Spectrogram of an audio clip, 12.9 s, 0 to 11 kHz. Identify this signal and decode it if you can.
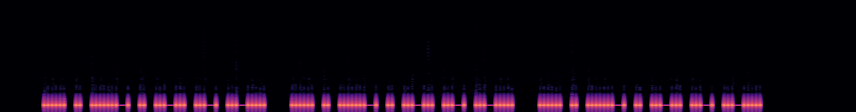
Morse code, heard as a keyed tone, about 20 wpm, 700 Hz. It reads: SEVERAL SEVERAL SEVERAL
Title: Top 500 Words Repeated 20wpm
